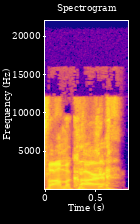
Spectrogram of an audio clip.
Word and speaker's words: Vamachara: Well, it's Vamachara. We say Vamachara.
